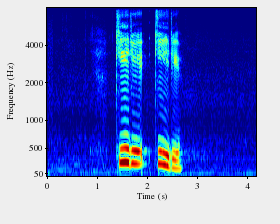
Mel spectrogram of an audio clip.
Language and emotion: Russian, neutral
